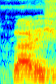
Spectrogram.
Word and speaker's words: flourish: সভ্যতা যেটিকে আমরা বলি প্রাচীন মিশরীয় সভ্যতা, ফ্লারিশড অ্যাবাউট, এই যে FLOURISH, ফ্লারিশ উচ্চারণ হবে ফ্লারিশ। ফ্লারিশ মানে কোনো কিছু উন্নতি লাভ করা বা মাথা চাড়া দিয়ে ওঠা, ঠিক আছে?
